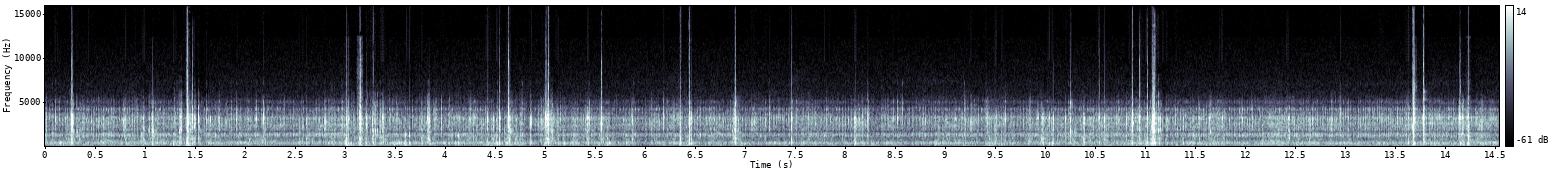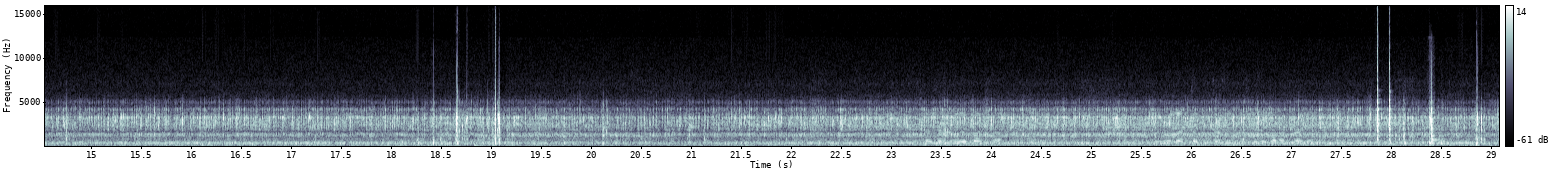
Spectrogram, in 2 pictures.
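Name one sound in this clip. Tyres crunch and rattle over a dirt track.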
